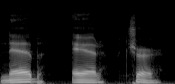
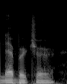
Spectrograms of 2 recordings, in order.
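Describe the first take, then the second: First: It is split into three separate words. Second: It is run together as one word. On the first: The name is made of three separate words. "but it's really three words" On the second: This is the everyday way the name is said. "put into one the way we pronounce it"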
